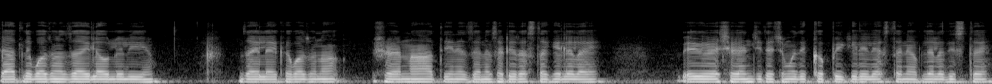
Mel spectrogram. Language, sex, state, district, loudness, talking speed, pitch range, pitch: Marathi, male, Maharashtra, Aurangabad, -14 LUFS, 125 wpm, 120-125 Hz, 120 Hz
